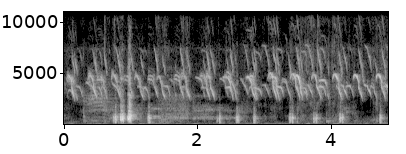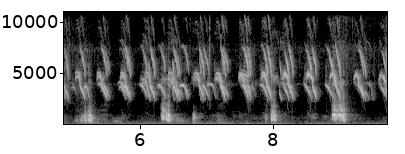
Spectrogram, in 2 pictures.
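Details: Countryside hen calling her chicks with soft, irregular low clucks, nearly drowned by a dense, continuous chorus of high, sliding chick peeps.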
